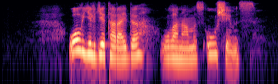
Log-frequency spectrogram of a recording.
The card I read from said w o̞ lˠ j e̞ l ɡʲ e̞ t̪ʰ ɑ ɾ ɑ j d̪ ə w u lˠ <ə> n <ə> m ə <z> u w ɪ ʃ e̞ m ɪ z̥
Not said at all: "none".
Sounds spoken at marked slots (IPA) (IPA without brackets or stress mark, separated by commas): ɑ, ɑ, z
